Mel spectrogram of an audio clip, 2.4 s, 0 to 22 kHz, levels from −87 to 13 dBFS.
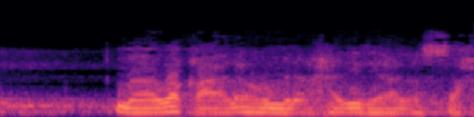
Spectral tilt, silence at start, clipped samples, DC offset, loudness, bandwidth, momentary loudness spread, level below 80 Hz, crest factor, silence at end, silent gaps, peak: -9 dB/octave; 0 s; under 0.1%; under 0.1%; -19 LUFS; 7.6 kHz; 13 LU; -52 dBFS; 14 dB; 0 s; none; -6 dBFS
